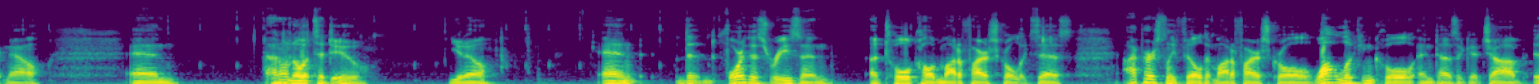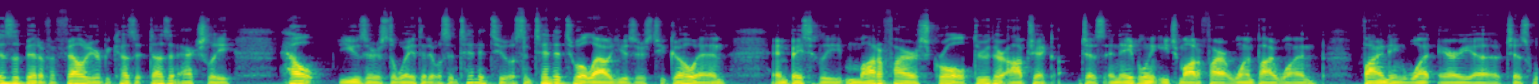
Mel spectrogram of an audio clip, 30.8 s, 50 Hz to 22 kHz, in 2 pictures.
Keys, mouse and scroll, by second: 0.2 scroll down 1, 0.5 middle click, 1.7 scroll up 2, 2.0 middle click, 2.3 scroll down 1, 2.8 g, 3.0 z, 3.6 click, 3.9 scroll down 2, 4.1 middle click, 4.7-5.1 scroll down 1, 5.1 middle click, 5.5 middle click, 6.3 middle click, 7.1 click, 9.1 middle click, 10.4 q, 11.9 click, 12.6 middle click, 13.7 scroll up 1, 14.3-15.1 scroll up 1, 15.1 scroll up 1, 16.4 scroll up 1, 16.9-18.0 scroll down 2, 18.1-18.7 scroll up 1, 18.7-19.3 scroll up 1, 20.5 scroll down 4, 21.0-22.4 scroll down 5, 22.4-23.0 scroll up 1, 23.0-24.0 scroll up 2, 24.0-24.6 scroll up 2, 24.9-25.8 scroll down 5, 25.8-27.3 scroll up 4, 27.4-28.6 scroll down 3, 28.6-30.0 scroll up 3, 30.2-30.7 scroll down 1.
